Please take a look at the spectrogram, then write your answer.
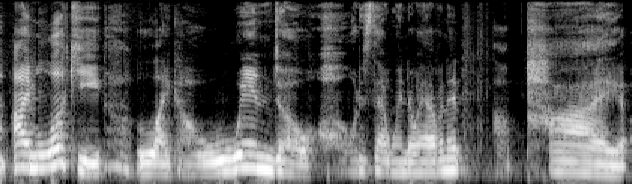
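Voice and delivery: slow, playful picture-book read; reading to children. Acted. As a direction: read it aloud to little ones with big expression. Reads picture book to kids.

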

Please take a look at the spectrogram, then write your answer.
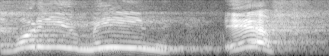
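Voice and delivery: high, slow, questioning disbelief; Jesus's incredulous reply. Acted. Jesus answering the doubting father's plea, slowly incredulous. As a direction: draw the question out high, landing on "if". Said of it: "Jesus responds and says".

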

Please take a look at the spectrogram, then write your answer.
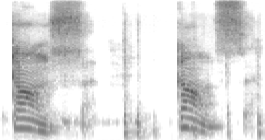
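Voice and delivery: "quinze" with a nasal kan and a final z; French quinze. Shown as a demonstration. Teacher showing students how to say quinze. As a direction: say "quinze" as kanz. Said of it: "la manera en que lo vas a pronunciar es".

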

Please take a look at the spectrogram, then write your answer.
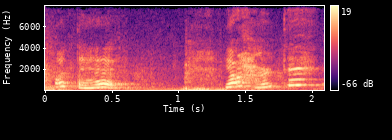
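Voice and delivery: high startled question. Real, not acted. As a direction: jump at the noise and ask. Startled by elevator noise.

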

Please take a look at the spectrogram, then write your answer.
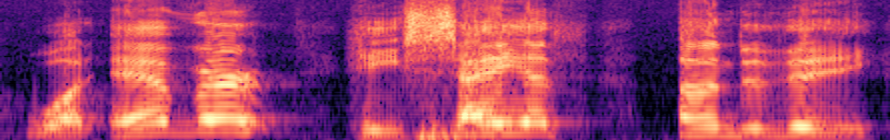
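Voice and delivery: slow, loud, every word laid down; solemn, slow KJV delivery; slow command. Acted. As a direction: drag it out with authority.

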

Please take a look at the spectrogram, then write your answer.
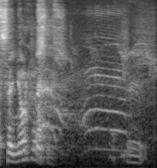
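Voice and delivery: soft and very slow, almost murmured; quiet prayer. Shown as a demonstration. Pastor modelling a hushed prayer for the man, quiet and slow. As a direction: breathe it out gently like a whispered prayer. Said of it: "oran quedito".

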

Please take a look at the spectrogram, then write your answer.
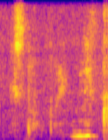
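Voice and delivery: unvoiced hiding whisper; whispering while hiding. Real, not acted. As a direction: breathe the words, don't voice them.

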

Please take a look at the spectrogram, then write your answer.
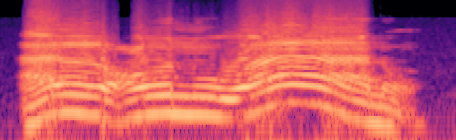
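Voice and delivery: Al-Unwanu stretched out very slowly, each syllable drawn long; model word to repeat. Shown as a demonstration. Teacher leading pupils in repetition, drawn-out slow model word. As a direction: say Al-Unwanu slowly so the class can echo it. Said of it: "Sama-sama ikuti Bapak".

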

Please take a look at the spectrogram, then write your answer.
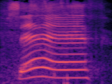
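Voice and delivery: shouting a name. Real, not acted. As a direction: yell the name across the room. Calling out to a friend.

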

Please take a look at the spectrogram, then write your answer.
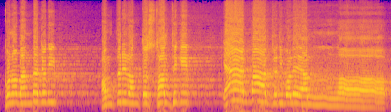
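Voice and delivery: high sermon cadence swelling into a long-held last word; fervent preaching. Real, not acted. Preacher on calling God from the heart, high drawn-out cadence. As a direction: raise the pitch, then hold the final vowel.

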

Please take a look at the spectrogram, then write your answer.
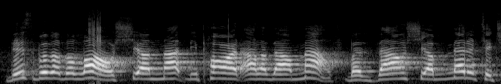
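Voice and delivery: loud preaching. Real, not acted. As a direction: thunder the verse out to the congregation. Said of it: "You're gonna mutter".

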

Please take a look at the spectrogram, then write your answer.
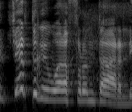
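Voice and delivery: laughing while speaking; amused laugh in the voice. Real, not acted. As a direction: say it through a laugh. Laughing at character's eagerness.

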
